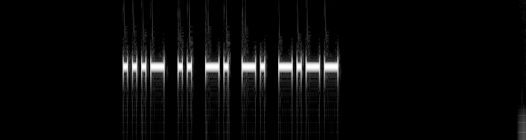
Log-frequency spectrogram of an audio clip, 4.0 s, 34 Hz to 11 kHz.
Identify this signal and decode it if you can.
Morse code, heard as a keyed tone, about 34 wpm, 700 Hz. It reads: VINNY
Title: USA Common Names - 35wpm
